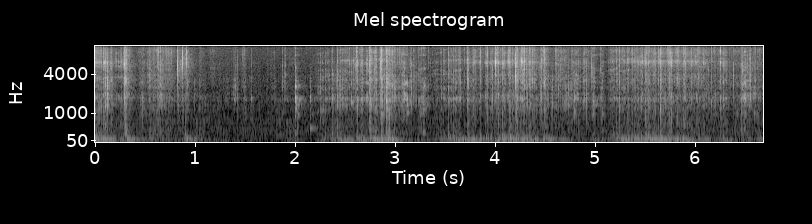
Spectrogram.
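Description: A solid rectangular mint-green bar of soap, held in the hand, is scraped with a metal utility blade, peeling off long shavings. Dry, crackly scraping strokes rise and fade, with bright crisp ticks over a soft low rumble.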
